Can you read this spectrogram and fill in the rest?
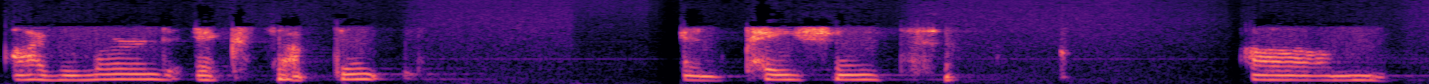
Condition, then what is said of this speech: ALS (motor neuron disease). I've learned to pace myself when I speak with my breathing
